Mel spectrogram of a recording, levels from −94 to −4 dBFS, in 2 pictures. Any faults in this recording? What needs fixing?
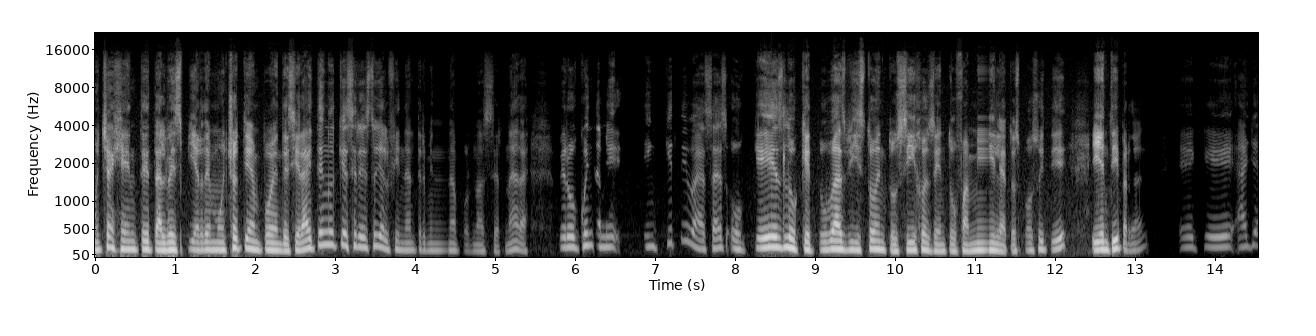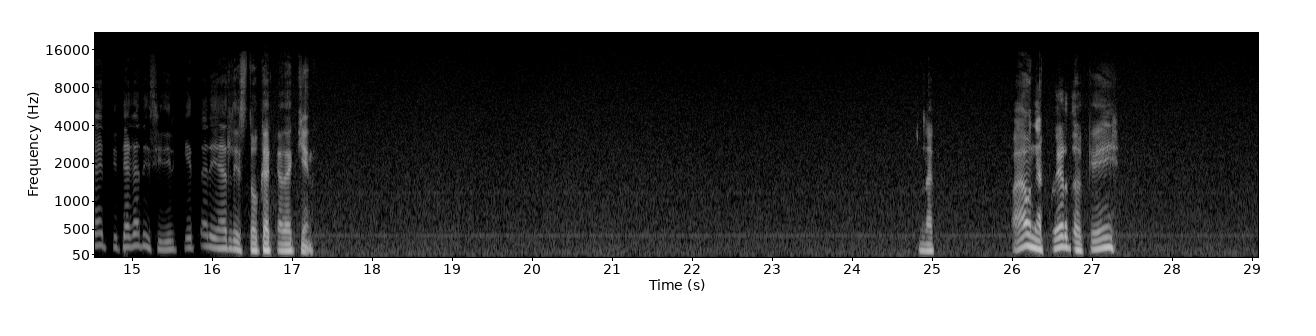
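Zipper noise rides on the speech at 8.03–8.50 s, 12.77–13.10 s and 15.79–16.72 s. The level rises about 15 dB, falls about 25 dB, then rises about 25 dB. Each move is made in unsmoothed steps, 1 dB each (4 dB in the fall), at roughly twenty a second, and every jump clicks. Here the ticking comes at a regular rate that matches the gain steps, rather than as scattered isolated clicks. Interpolate the gain per sample so changes ramp smoothly instead of stepping.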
